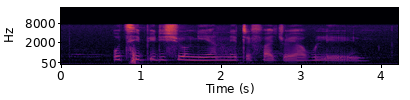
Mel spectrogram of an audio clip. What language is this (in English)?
Northern Sotho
